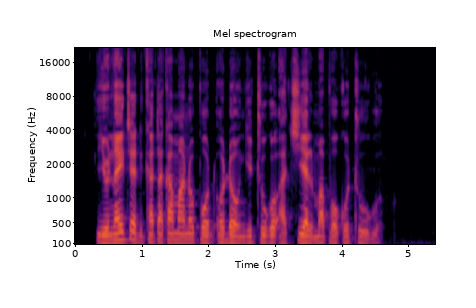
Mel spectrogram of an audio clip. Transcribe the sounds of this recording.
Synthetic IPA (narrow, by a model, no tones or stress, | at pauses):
junajtɛdkatakamanɔpɔdɔdoŋɡitʰuɡɔʔat͡ʃiɛlmapɔkotʰuɡɔ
